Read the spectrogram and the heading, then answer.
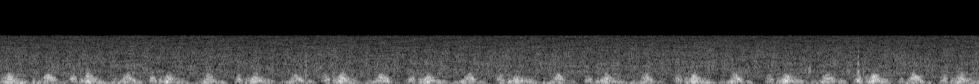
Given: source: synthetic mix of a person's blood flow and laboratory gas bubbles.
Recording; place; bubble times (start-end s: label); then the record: Doppler ultrasound of blood flow; precordium
8.07-8.12 s: bubbles
8.54-8.64 s: bubbles
From the record:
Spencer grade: 1 (occasional bubble signal discernible with the cardiac motion signal, with majority of cardiac periods free of bubbles); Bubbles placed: only in the low amplitude regions of the cardiac cycle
